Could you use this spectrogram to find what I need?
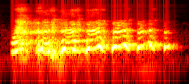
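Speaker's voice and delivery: high, loud burst of laughter. Real, not acted. Host cracking up at own bit about songs, loud laughter.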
